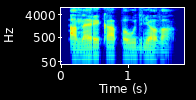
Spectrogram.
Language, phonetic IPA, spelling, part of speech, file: Polish, [ãˈmɛrɨka ˌpɔwudʲˈɲɔva], Ameryka Południowa, proper noun, Pl-Ameryka Południowa.ogg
